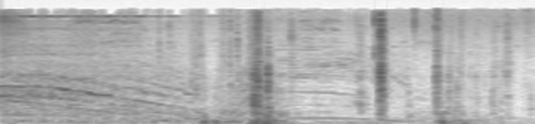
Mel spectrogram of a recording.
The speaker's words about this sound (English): That noise you're hearing is the door closing.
